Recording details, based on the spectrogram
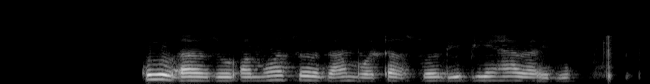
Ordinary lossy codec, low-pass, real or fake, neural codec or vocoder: AAC, 16 kbps; 7.2 kHz; fake; codec, 16 kHz, 2 kbps, FunCodec, trained on Chinese and English, 25 frames a second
